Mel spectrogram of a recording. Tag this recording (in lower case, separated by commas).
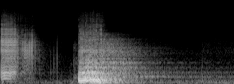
fart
